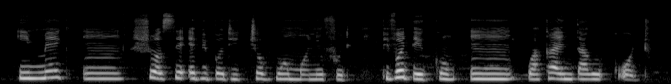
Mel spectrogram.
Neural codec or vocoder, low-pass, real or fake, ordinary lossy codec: none; none; real; none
